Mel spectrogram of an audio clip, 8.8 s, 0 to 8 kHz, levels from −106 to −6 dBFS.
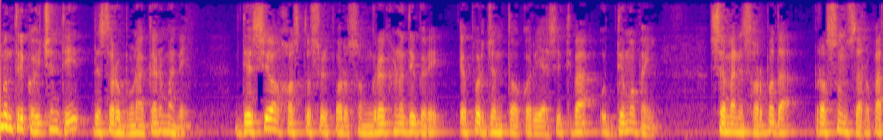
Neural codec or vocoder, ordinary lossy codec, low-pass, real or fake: none; none; 7.2 kHz; real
